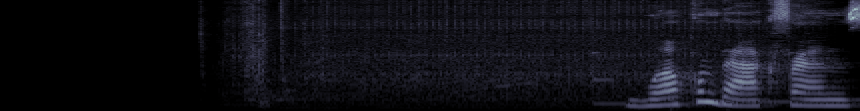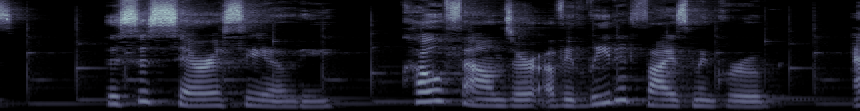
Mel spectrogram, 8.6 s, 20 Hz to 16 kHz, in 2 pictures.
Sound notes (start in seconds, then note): 1.0 film reel whirring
